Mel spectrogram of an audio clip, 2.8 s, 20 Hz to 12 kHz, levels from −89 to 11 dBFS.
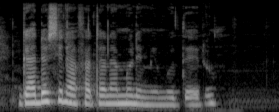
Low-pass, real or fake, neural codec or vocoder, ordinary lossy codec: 10.8 kHz; real; none; none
